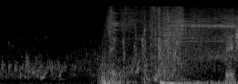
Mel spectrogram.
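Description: A thrown spear splashes into water.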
